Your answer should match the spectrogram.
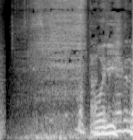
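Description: A brief hissing whoosh, a video-editing transition sound effect, rising out of a moment of silence. About a second and a quarter in, a voice comes in over background music.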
